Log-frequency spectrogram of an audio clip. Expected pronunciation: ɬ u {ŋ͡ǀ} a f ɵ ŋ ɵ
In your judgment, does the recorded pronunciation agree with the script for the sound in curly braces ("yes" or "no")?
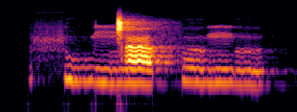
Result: yes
